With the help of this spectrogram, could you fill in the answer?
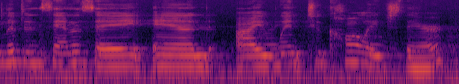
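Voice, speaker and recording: A woman with an American accent, very slow in pace and fairly low in pitch, amid noticeable background noise and audible room echo. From Idaho and California Bay Area. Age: 60s. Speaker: talk show co-host. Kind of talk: personal life story on internet radio show. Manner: hesitant, many fillers.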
